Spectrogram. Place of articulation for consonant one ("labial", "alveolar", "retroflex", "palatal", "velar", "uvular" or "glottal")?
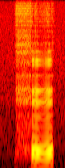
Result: glottal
